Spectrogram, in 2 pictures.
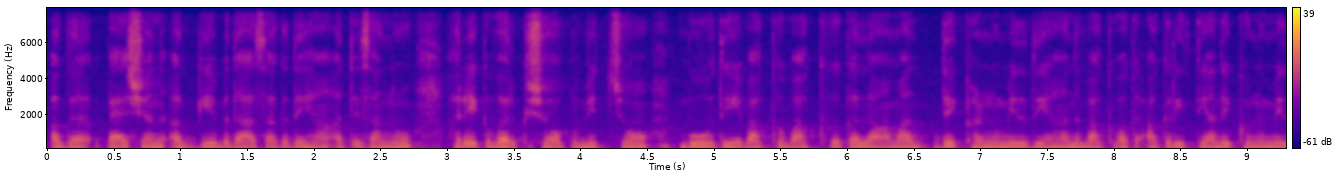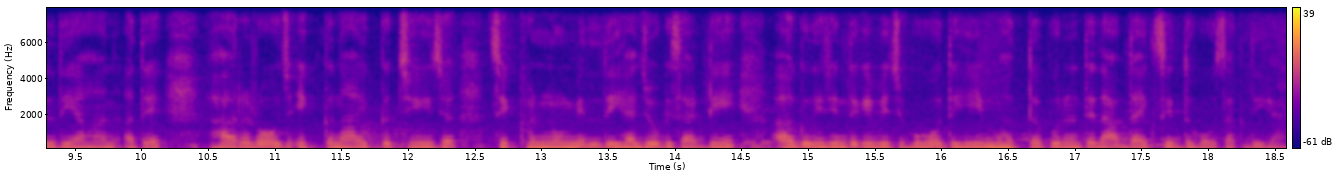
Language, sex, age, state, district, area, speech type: Punjabi, female, 18-30, Punjab, Mohali, rural, spontaneous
